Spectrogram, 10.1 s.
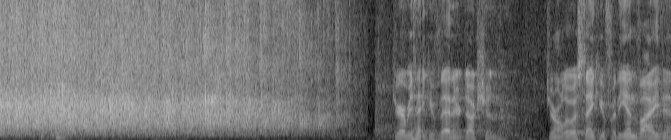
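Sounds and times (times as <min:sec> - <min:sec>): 
audience applause welcoming speaker Tony Perkins: 0:00.0 - 0:05.4
speech: 0:05.9 - 0:10.0.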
